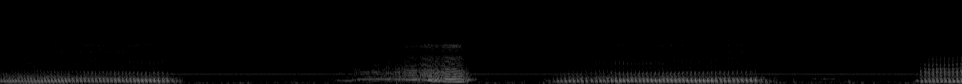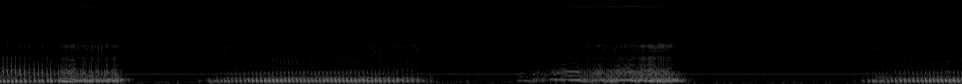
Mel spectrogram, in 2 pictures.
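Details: Two French Bulldogs snore together at night in loud, rasping bursts that repeat every few seconds.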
